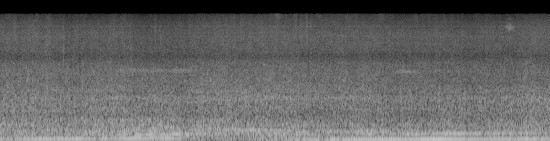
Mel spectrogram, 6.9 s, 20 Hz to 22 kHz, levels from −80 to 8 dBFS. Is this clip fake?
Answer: yes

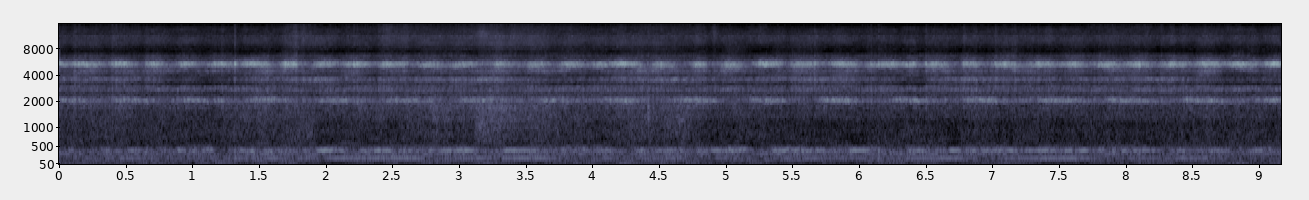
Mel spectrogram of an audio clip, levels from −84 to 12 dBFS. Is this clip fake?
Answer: yes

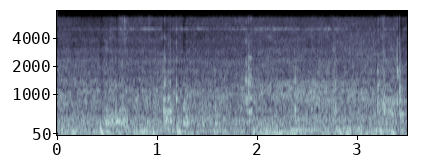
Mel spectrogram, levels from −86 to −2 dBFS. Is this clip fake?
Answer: yes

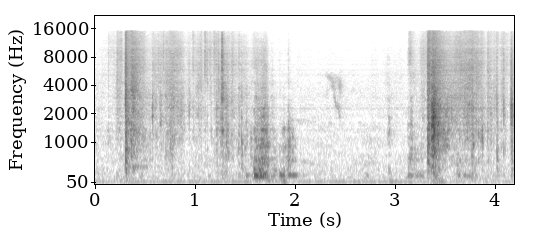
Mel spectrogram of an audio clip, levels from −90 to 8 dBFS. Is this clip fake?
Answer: yes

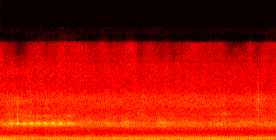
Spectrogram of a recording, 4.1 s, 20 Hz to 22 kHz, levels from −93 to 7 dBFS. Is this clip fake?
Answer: yes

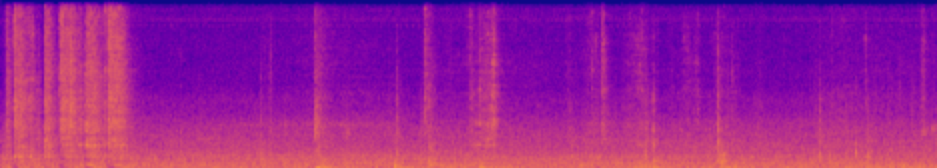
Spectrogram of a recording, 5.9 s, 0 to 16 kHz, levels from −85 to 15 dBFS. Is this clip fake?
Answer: no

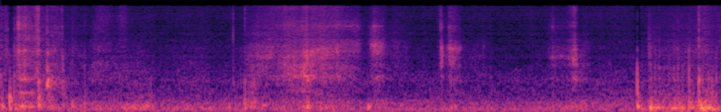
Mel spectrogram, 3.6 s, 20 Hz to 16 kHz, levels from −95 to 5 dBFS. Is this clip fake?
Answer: yes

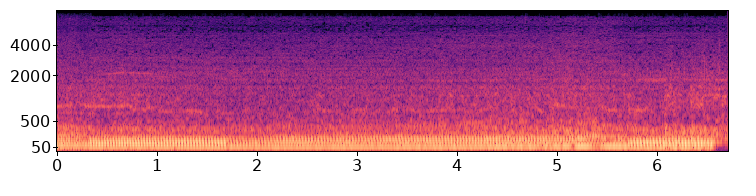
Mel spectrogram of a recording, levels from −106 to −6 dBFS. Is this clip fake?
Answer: no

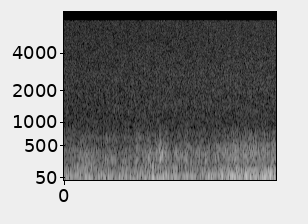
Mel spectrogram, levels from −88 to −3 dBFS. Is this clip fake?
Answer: no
